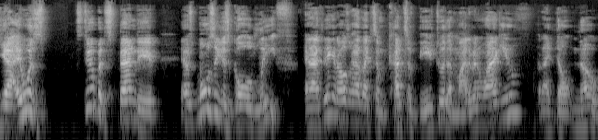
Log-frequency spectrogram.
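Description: A man talks loudly at a fairly quick pace, his high-pitched voice bright and sharp in tone with very wide pitch swings. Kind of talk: casual chat.

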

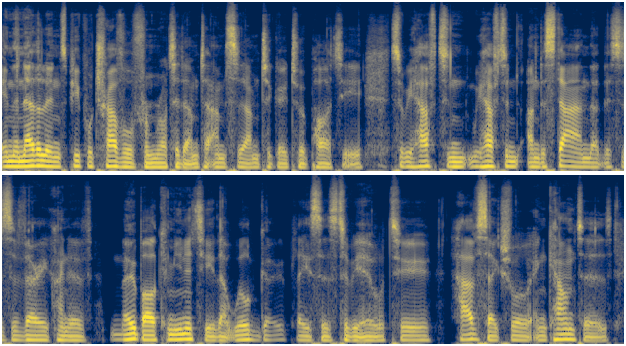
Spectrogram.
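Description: A man with a British accent and a very deep, low pitch, fairly quick and fairly even in intonation, hardly any pauses, on a very clean recording with a silent background. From Britain. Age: 30s. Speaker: podcast host, survivor advocate. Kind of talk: interview.

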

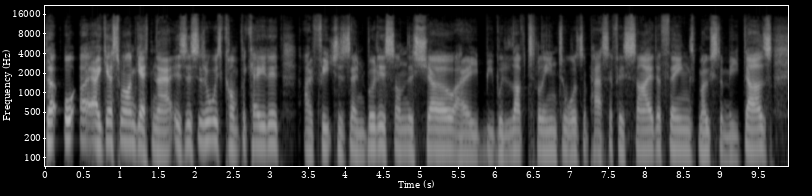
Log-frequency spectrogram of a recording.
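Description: Barely pausing, a man speaks at a moderate pace in a fairly high pitch with a dark, mellow tone and ordinary pitch variation. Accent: British. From Britain. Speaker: podcast host. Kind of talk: interview; scripted narration.

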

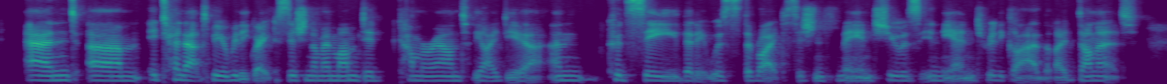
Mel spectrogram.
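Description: A woman with a fairly low pitch and vocal fry talks at a very fast pace with hardly any pauses and ordinary pitch variation over a quiet background. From Australia. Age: 40s. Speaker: author and carer. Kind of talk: interview conversation.

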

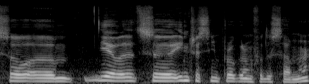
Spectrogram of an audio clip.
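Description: A man with a Russian accent speaks at a fairly quick pace in a dark, mellow tone. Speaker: ship captain. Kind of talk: interview. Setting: on board a ship.

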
